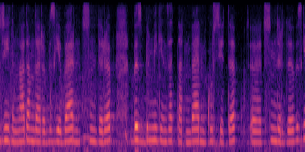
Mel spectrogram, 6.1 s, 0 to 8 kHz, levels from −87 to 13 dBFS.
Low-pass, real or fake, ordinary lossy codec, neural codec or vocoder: 7.2 kHz; real; none; none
